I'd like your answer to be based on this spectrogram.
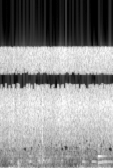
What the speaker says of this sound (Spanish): Que revolvemos bien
